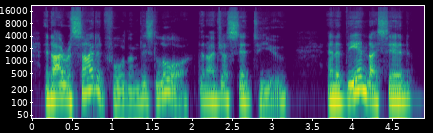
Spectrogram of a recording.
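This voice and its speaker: This man has an Australian accent and a medium-pitched, somewhat breathy voice. His intonation is lively and his pace is moderate. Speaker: bereaved father and activist. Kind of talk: interview talk.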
